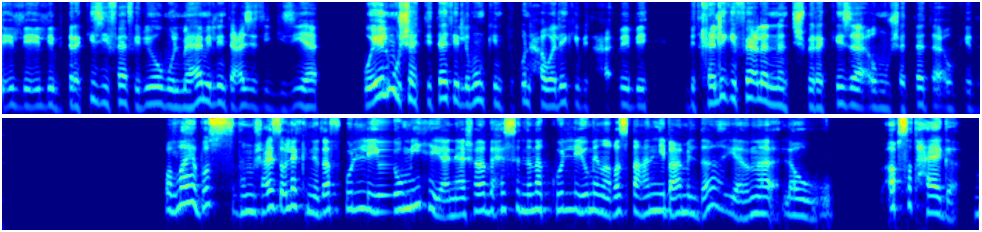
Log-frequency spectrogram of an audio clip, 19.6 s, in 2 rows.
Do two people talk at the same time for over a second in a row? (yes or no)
no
